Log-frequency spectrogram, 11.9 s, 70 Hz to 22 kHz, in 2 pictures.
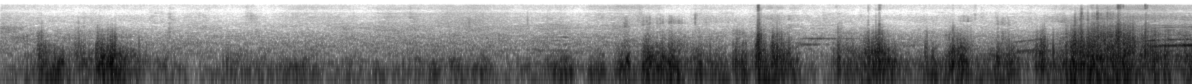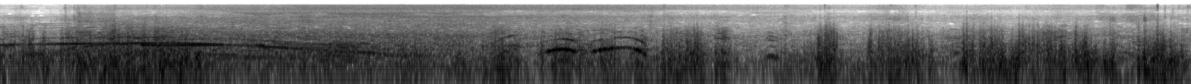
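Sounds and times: wind on microphone: 0:00.0 - 0:11.9
person whooping: 0:05.7 - 0:09.6
rush of steam and falling water: 0:05.9 - 0:11.2.

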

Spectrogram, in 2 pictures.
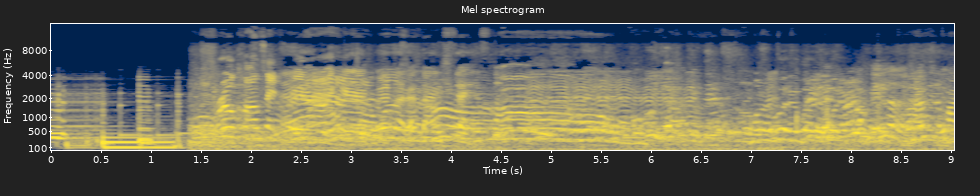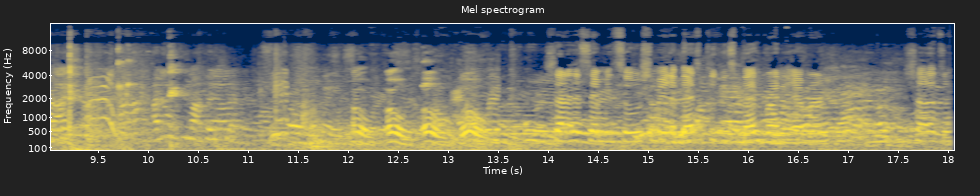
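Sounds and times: teenagers chattering and calling out: 0:01.4 - 0:18.0.

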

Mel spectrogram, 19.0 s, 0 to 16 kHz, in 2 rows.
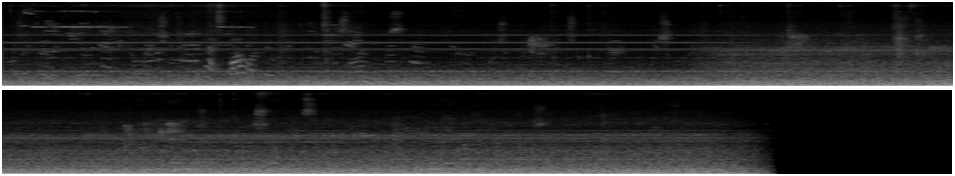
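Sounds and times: faint whining tones: 0:00.0 - 0:17.2
train rumbling on rails: 0:00.0 - 0:17.2.

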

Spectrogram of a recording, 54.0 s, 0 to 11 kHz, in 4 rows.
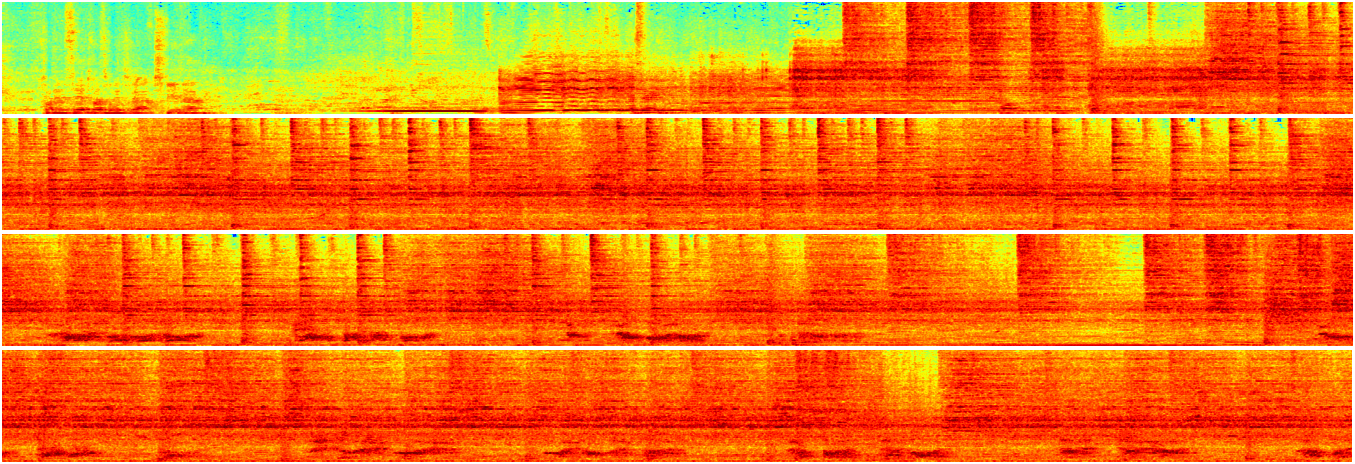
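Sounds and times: heavy metal band playing: 0:03.7 - 0:54.0
electric guitar: 0:03.9 - 0:54.0.

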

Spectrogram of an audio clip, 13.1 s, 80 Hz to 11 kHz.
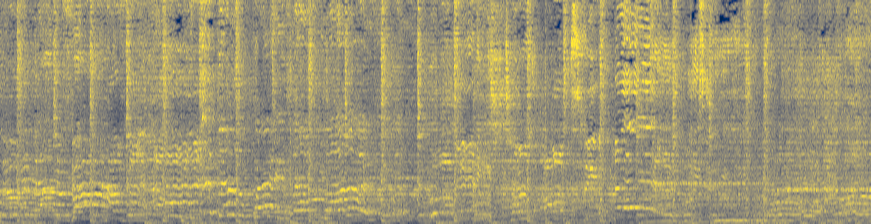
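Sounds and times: pop song with woman singing: 0:00.0 - 0:13.0.

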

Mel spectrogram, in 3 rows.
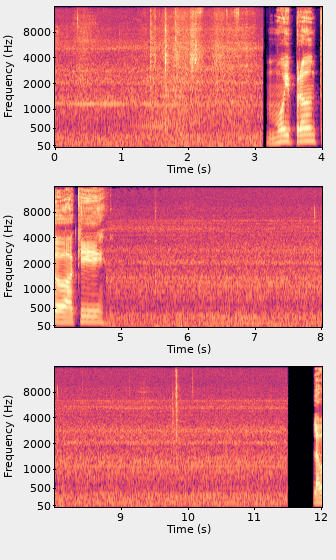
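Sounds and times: furnace fan motor humming: 0:00.0 - 0:03.1, 0:04.6 - 0:11.5.

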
